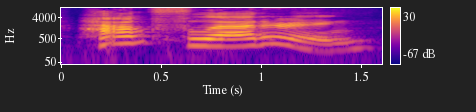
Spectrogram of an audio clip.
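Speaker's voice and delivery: loud cry, flattered and high-pitched. A tiny old woman offered something by the animals, crying out, flattered. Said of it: "cried the tiny old woman".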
